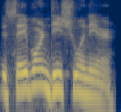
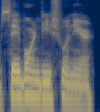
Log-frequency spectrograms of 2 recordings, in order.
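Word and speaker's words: Sabourin dit Choinière: I'm not trying to pronounce that. Saborn de Chouanier. Okay, thanks. That's how you pronounce his name. Saborn de Chouanier.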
